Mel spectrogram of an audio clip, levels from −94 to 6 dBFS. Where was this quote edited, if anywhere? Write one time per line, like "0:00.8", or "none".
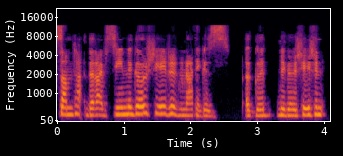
0:02.0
